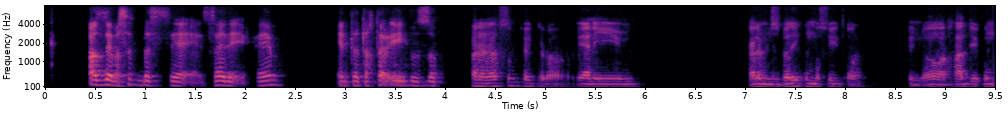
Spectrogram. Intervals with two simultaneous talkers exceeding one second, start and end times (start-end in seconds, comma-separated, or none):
none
